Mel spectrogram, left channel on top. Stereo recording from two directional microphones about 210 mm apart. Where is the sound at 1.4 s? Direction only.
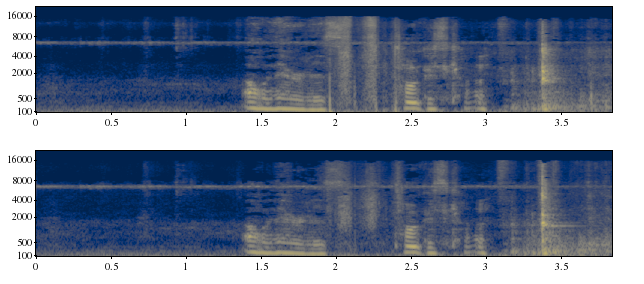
35° left (ahead or behind).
